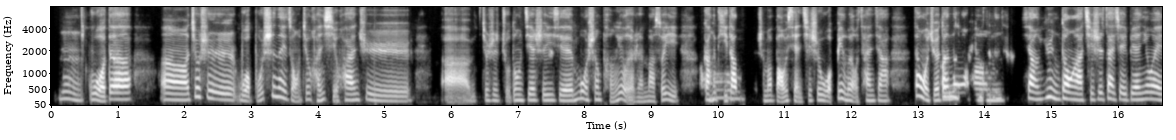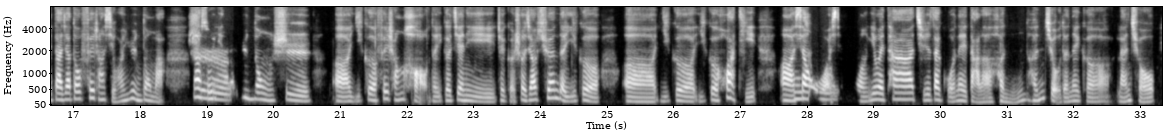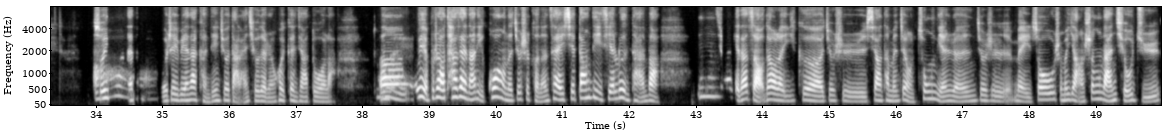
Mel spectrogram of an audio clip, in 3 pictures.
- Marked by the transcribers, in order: other background noise
- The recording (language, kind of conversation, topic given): Chinese, podcast, 怎样才能重新建立社交圈？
